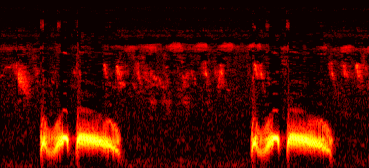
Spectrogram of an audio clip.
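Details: Spotted dove song used as a lure: two clear cooing phrases, each a burbling double note then a long even coo tapering downward, with faint high chirps in the background.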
